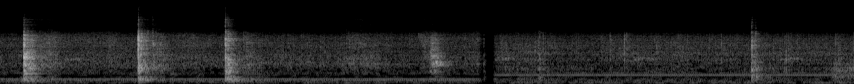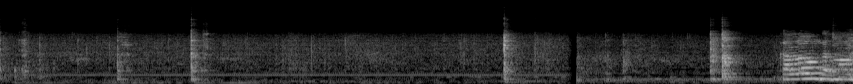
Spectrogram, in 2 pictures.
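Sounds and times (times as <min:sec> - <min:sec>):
food sizzling in a frying pan: 0:00.0 - 0:17.0
metal spatula scraping a pan: 0:00.1 - 0:02.8, 0:03.4 - 0:04.8, 0:07.4 - 0:12.5.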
